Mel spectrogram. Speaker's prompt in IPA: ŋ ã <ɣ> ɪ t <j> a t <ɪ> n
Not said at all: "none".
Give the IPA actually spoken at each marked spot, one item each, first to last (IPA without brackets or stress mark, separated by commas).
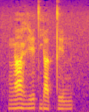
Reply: ɣ, j, ɪ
